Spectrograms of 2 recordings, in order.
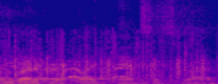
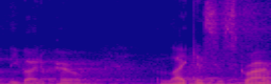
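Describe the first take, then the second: First: It is said in a normal voice. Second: It is said in a very deep voice.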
